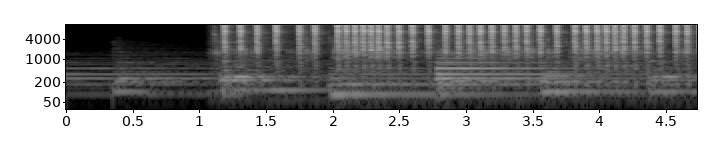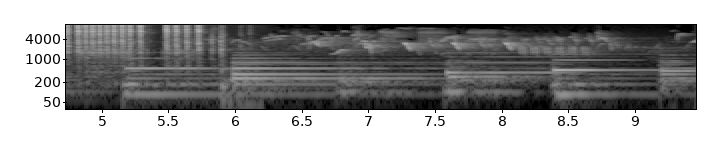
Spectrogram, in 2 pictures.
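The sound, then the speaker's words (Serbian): Rapid, evenly spaced ratchet clicks of a clock being wound with a key run for several seconds over steady tonal music, then give way to the music alone. “Sad samo da stavim novu bravu i dam vam ključ. I možete navijati časovnik.”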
